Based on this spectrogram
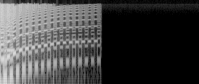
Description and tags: Power up collection sound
